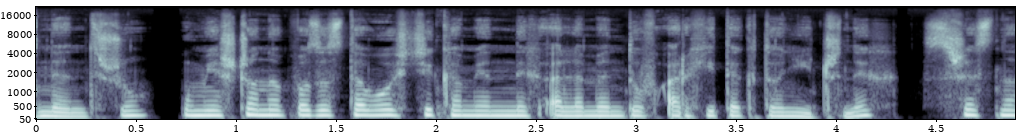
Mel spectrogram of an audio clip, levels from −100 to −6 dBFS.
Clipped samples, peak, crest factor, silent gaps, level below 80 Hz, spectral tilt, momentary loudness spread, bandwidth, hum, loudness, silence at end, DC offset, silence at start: under 0.1%; -2 dBFS; 18 dB; 0.62-0.71 s; -62 dBFS; -5 dB/octave; 5 LU; 19 kHz; none; -20 LUFS; 0 s; under 0.1%; 0 s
